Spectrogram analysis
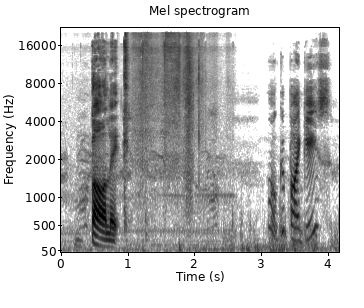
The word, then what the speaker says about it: Barnoldswick: get myself to the town of Barnoldswick. And you pronounce that Barlick.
